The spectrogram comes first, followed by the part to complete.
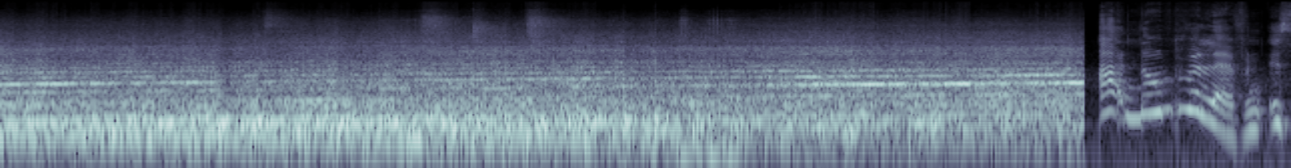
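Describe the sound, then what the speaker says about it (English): A small Glasgow Subway underground train runs loudly and steadily with a dense rumble and rail noise, then cuts abruptly to a quieter passage near the end. "It has tiny little underground trains."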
